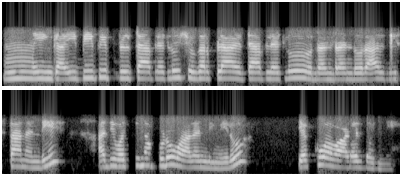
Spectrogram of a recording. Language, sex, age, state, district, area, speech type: Telugu, female, 18-30, Andhra Pradesh, Annamaya, rural, conversation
